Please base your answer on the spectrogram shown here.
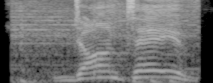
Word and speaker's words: Dante: Dende versus Clyde. Even though I have watched a death battle in Dende, by the way. I don't know to this day if that's how you say it. Dante.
